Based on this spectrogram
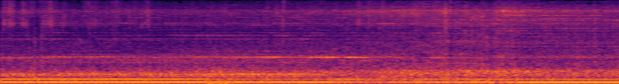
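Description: Steady engine and road drone while cruising, with a thin constant whine riding on top, pointing to the diff or gearbox.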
